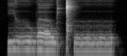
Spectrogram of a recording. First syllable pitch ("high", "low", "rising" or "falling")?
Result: low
